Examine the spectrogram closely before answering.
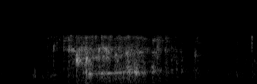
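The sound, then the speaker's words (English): Liquid is poured out as a libation to the south in a short splashing stream that lasts about a second, swelling then tapering off into a few faint drips, fairly quiet, with no talking. “I pour libations to the south, and I say Ashe.”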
